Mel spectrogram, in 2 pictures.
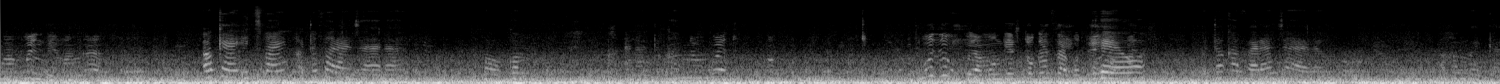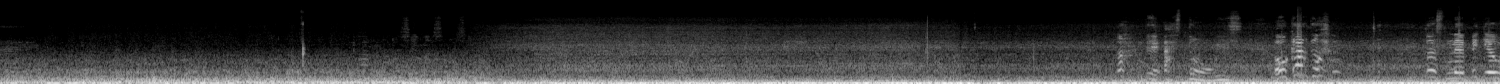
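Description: Car cabin noise while driving: a steady low rumble of engine and tyres, which grows louder and hissier about two-thirds of the way through, with bits of talk over it.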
